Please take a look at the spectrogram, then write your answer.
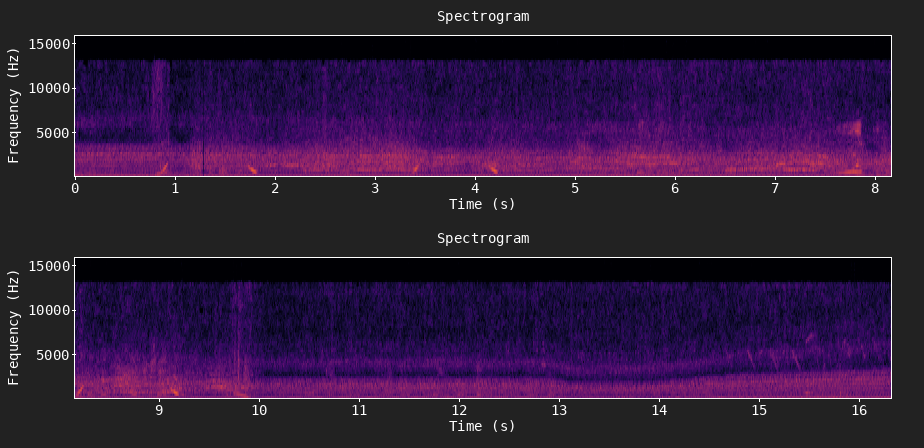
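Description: A car in the video game Wobbly Life hums at a steady engine pitch, with the tone dipping and rising as it drifts late on, while someone talks over it.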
